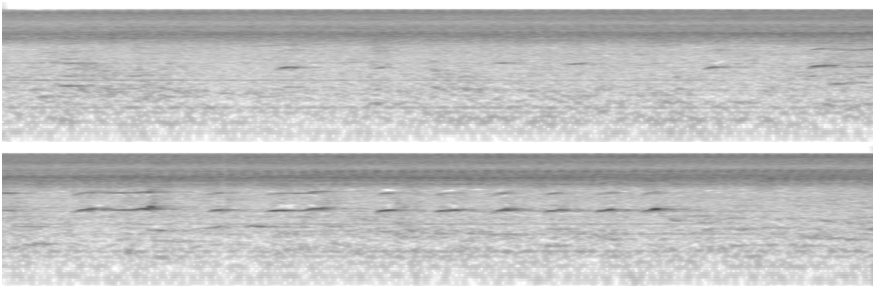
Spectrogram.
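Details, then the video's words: Momiji, a mother capybara at Nagasaki Bio Park, kept in a separate enclosure with her babies Choco and Donut, just over four weeks old. She is frightened by a film crew entering. Short high squeaky chirps come in quick uneven bursts over steady hiss. "Capybara Sounds: The Cry Of A Frightened Mother Capybara and Her Baby"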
